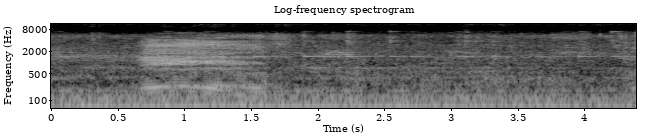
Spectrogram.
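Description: A water buffalo gives one short, deep, hoarse moo over a steady low rumble.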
